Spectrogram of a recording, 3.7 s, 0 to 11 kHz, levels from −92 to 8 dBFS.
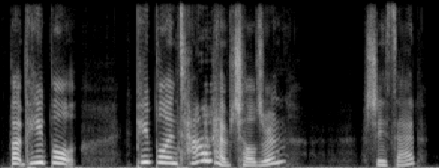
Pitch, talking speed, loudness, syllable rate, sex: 325 Hz, 130 wpm, -18 LUFS, 5.7 syllables/s, female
